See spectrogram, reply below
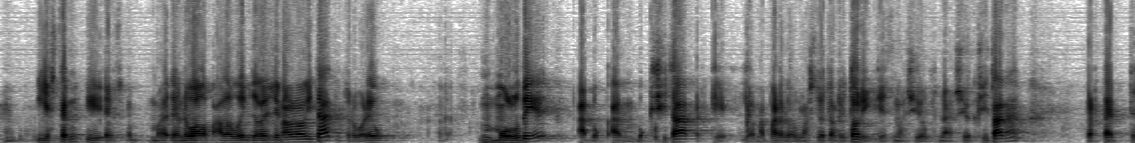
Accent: Catalonia, Spain; l'espectacle que estem donant com a catalans

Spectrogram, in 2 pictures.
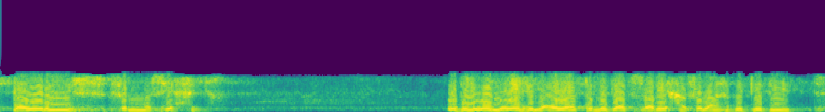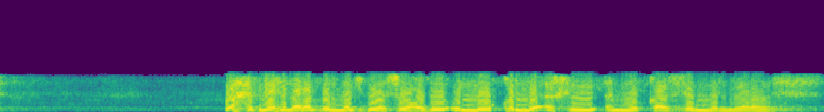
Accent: Egypt; مصري قبل اي انسان

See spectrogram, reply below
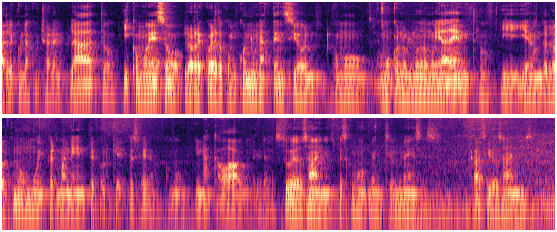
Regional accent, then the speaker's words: Bogotá, Colombia; mi mamá es de Río Negro y la de mi papá es de acá de Medellín y yo nací en Bogotá y vivíamos allá.

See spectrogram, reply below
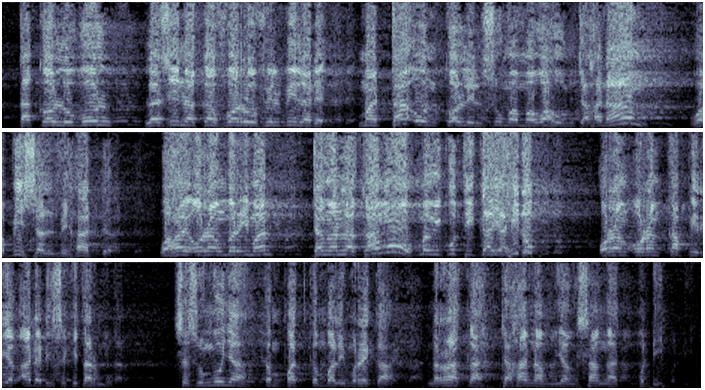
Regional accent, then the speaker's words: Manado, North Sulawesi, Indonesia; Manado itu Sulawesi Utara, saya orang Manado.

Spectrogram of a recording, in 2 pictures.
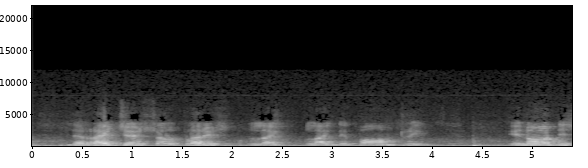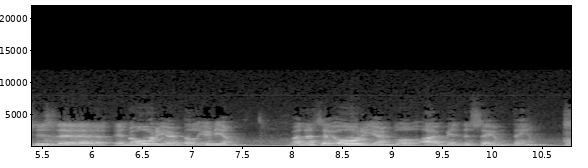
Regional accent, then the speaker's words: India; Now, I am here. I was born in India, educated in India.

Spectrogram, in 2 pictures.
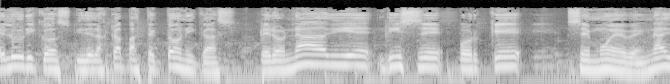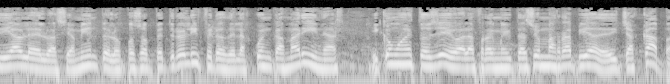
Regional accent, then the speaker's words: Uruguay; Porque ya dicen que como yo soy uruguayo

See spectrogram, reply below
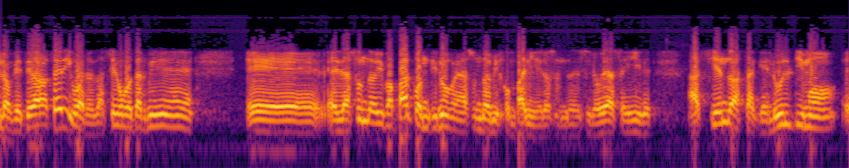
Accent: Argentina; Yo creo que somos una Argentina, es muy piola en montones de cosas

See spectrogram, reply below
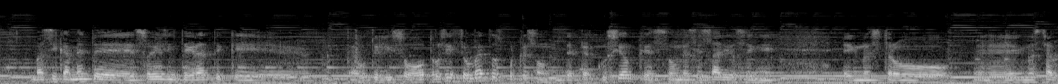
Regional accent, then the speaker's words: Guatemala; lo que es la marimba guatemalteca, un instrumento nacional de nuestro país

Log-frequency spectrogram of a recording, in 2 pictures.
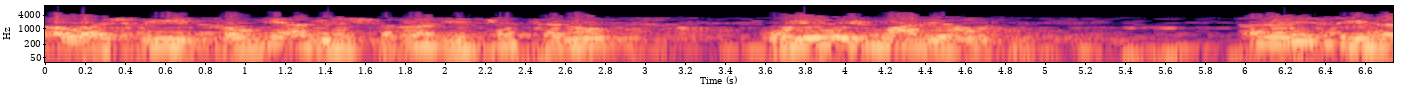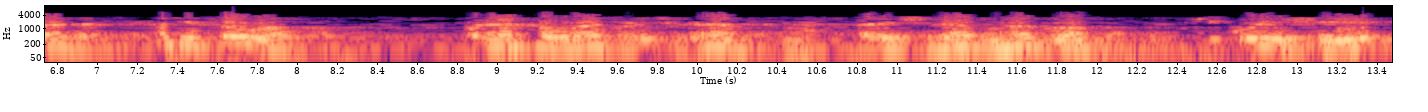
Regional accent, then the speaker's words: Syria; يقولوا عندنا في سوريا عين ما بتقاوم ما اختلت

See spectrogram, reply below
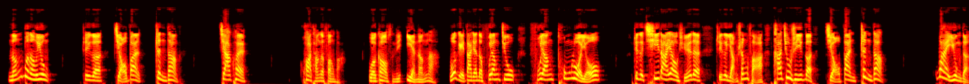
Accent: China; 我们中国人像我小的时候拌糖水，我用筷子，是不是一个道理？

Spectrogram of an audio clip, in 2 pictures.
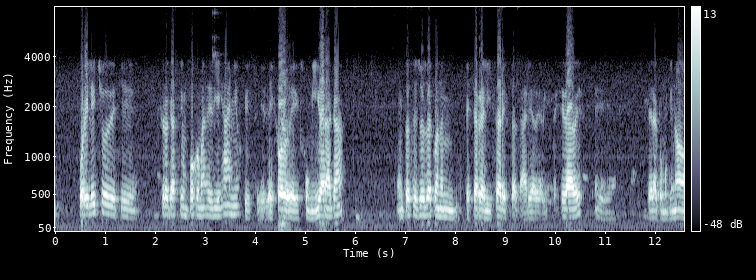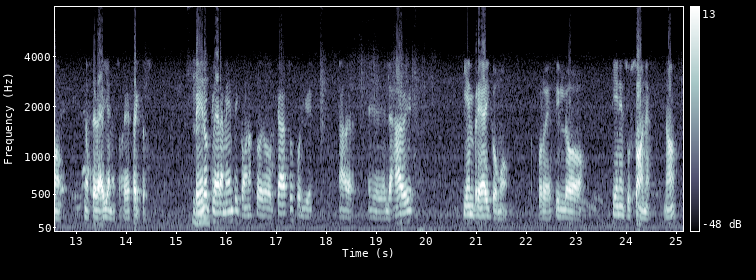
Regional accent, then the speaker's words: Ciudad Parque, Córdoba, Argentina; yo soy de Ciudad Parque

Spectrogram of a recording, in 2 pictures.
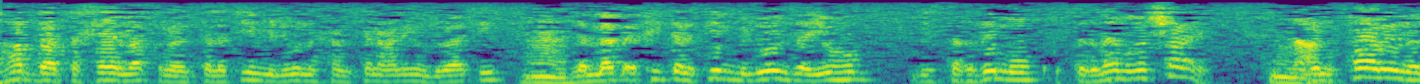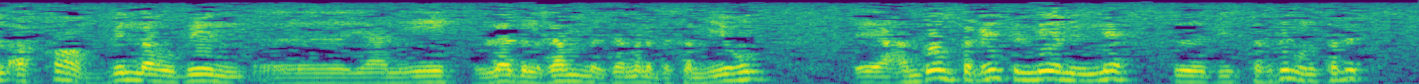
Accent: Egypt; لان احنا كمصريين ناس كويسين قوي وبنحاول نلف وندور

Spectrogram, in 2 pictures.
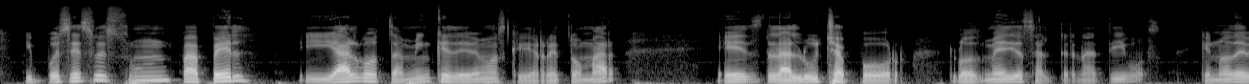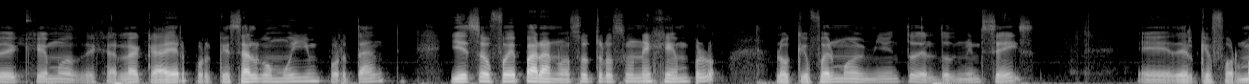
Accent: Oaxaca, Mexico; nosotros como oaxaqueños y como parte de México dimos un gran paso

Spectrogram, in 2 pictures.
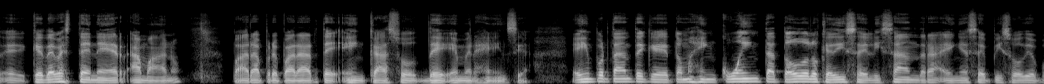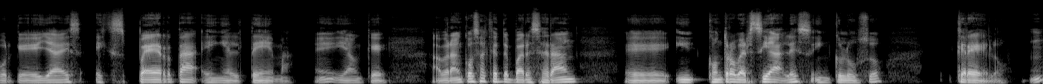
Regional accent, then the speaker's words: Dominican Republic; un abrazo a todo mi pueblo dominicano

